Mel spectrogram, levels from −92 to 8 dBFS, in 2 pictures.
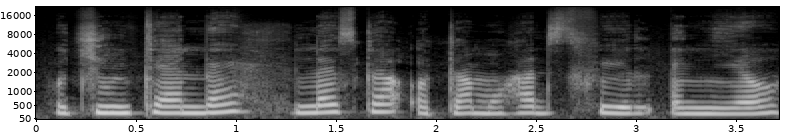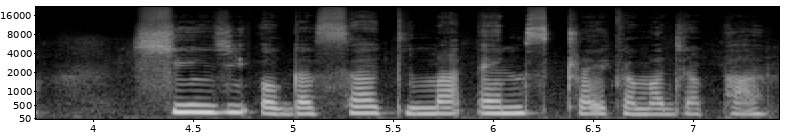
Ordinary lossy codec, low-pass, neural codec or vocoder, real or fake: none; none; codec, 44.1 kHz, 3.4 kbps, Pupu-Codec; fake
